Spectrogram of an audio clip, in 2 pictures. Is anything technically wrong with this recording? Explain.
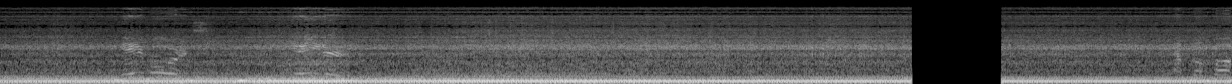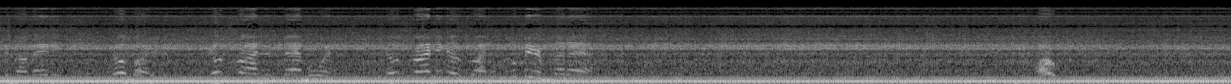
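Yes. From 9.12 to 10.02 s there is an audio dropout to silence lasting about 0.9 s. The sound cuts off mid-flow and returns abruptly. The gap holds no room tone. The likely cause is a lost input, such as a disconnected device, failed link or mute, while recording continued.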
